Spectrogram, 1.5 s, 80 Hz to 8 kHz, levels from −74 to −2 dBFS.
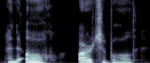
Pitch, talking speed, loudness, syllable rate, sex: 205 Hz, 120 wpm, -17 LUFS, 4.7 syllables/s, female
